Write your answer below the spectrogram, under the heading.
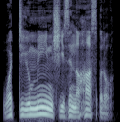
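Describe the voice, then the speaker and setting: A man voicing a grumbling, reluctant male god with a gruff, irritable manner. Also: fairly low pitch, animated, moderate pace, no echo, clean studio sound, pitched above the performer's own voice, lightly acted. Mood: irritated.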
